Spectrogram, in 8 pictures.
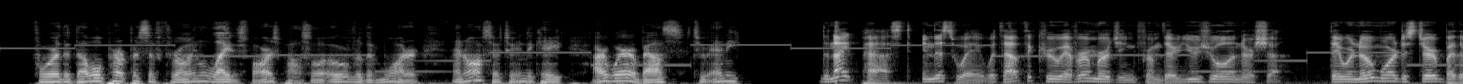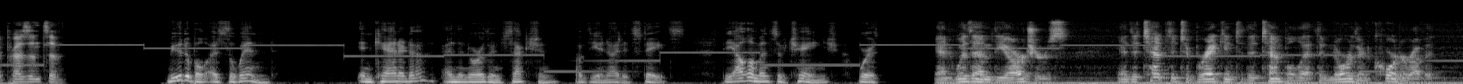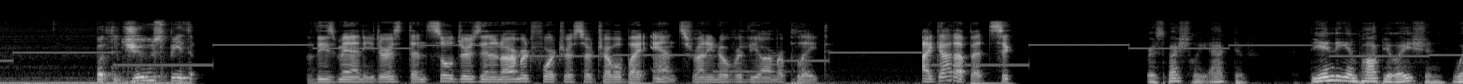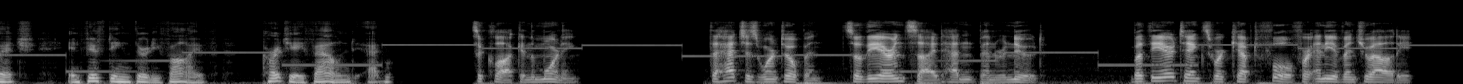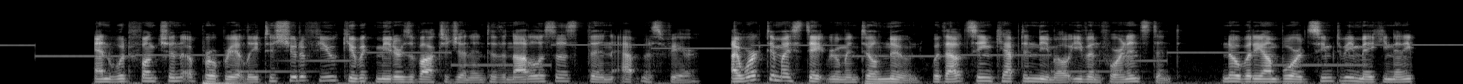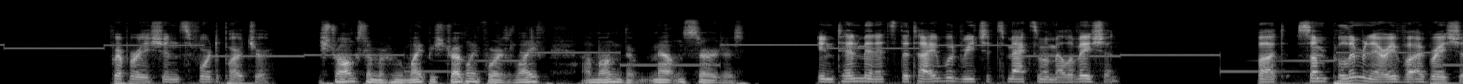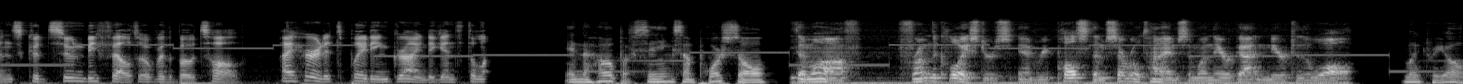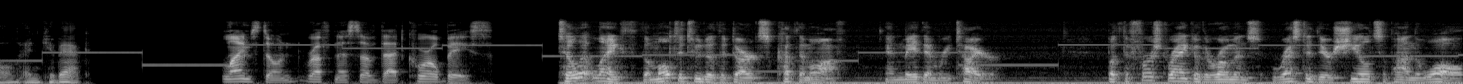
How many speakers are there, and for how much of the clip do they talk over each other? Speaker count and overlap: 4, no overlap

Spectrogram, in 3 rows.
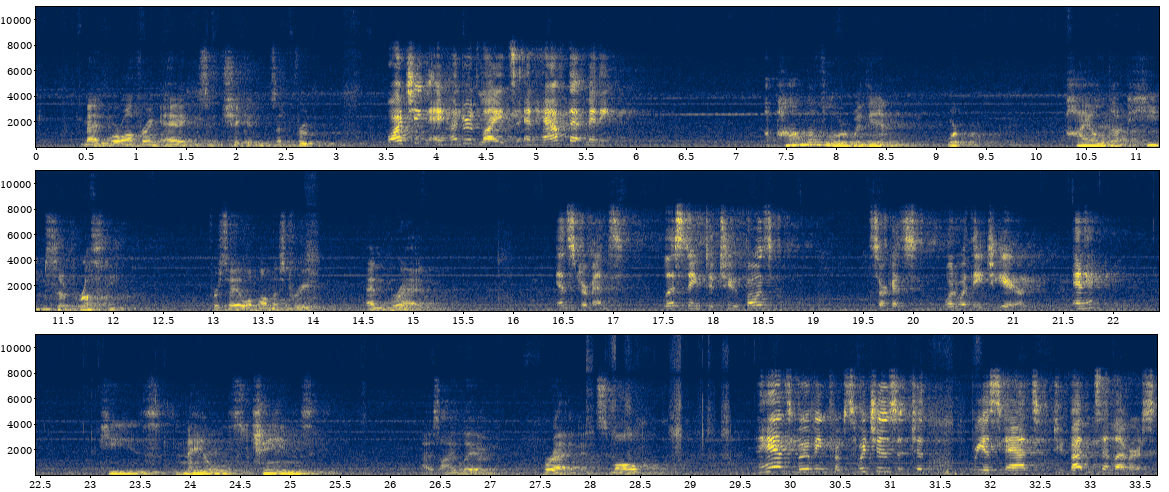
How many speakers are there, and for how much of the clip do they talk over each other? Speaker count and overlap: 3, no overlap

